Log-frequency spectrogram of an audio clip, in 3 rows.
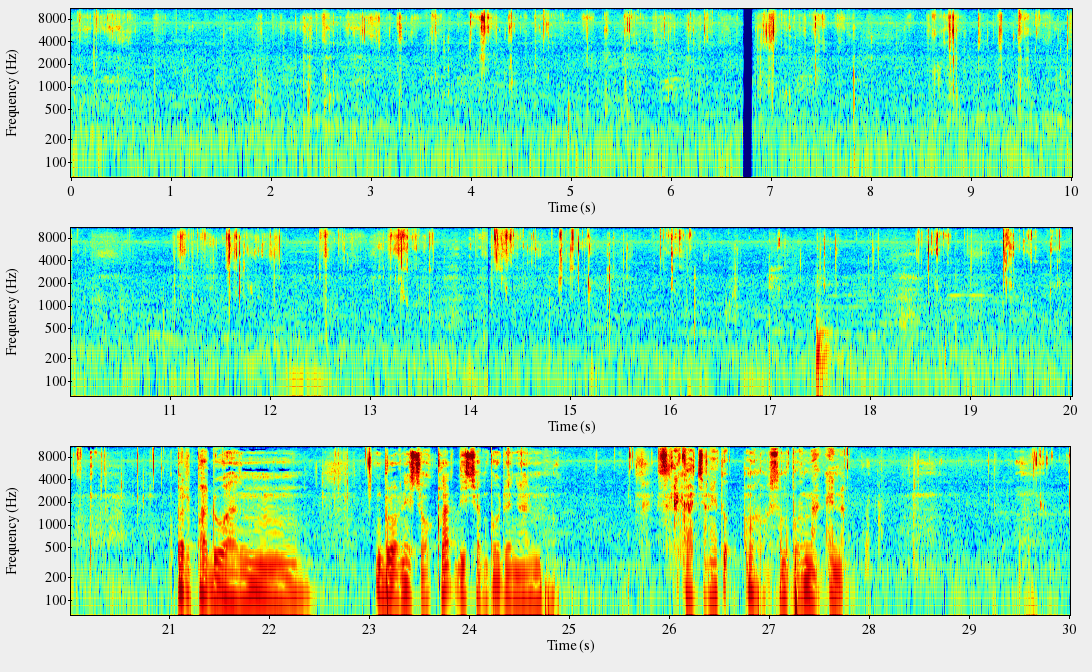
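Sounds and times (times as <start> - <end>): mouth chewing soft food: 0.0 - 21.1, 27.8 - 30.0.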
